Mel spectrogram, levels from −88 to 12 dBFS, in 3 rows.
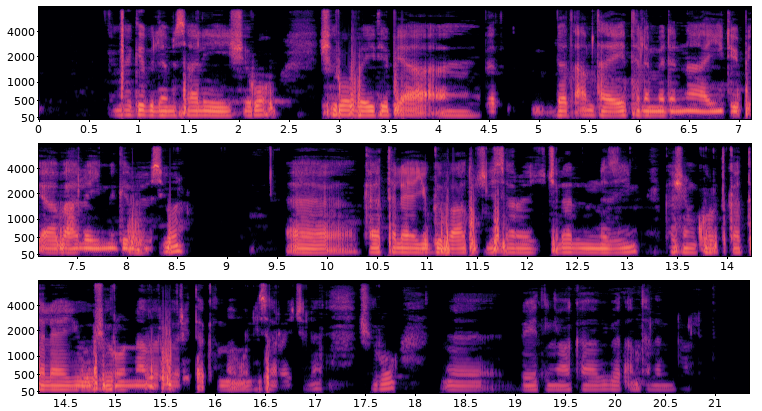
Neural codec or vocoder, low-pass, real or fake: none; 7.2 kHz; real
